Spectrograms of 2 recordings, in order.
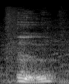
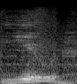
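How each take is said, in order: First: It has a rounded front vowel without a glide. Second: It sounds like English 'you' with a y-glide. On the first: The speaker calls it right. "you say u" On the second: The speaker calls it wrong. "you don't say it like you"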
